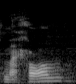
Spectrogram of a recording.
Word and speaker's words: macaron: If we got to say it like the French do, then it's macaron, macaron.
